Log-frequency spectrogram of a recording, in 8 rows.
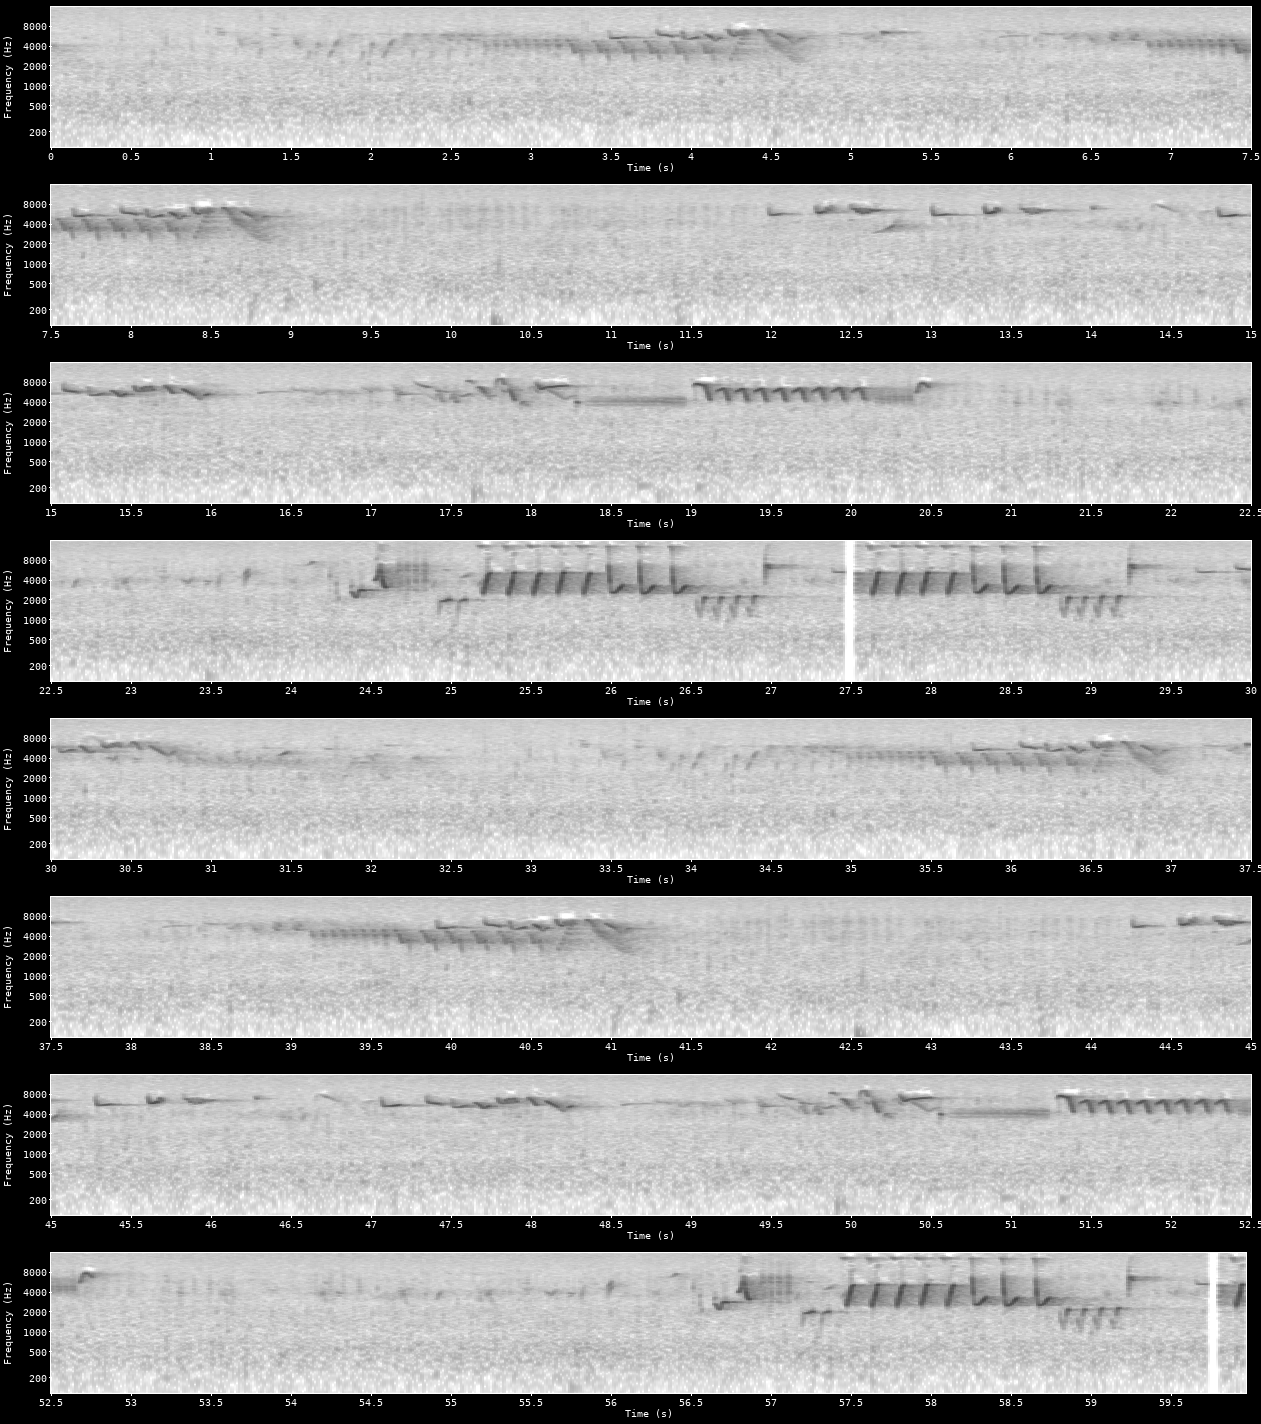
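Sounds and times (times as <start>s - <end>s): flowing water hiss: 0.0s - 59.9s
songbirds singing: 9.9s - 32.6s, 43.0s - 59.9s.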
